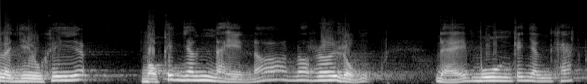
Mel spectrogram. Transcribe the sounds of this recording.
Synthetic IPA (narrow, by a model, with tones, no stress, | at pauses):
laː˨˩ɲi˨˩əwxi˧ʔaː˨˦ | mo˨˩t̚kaː˨˦jɲə˧nna˨˩jnɔ˨˦nɔ˨˦zəː˧jzʊ̰˧˨ŋ͡m | ɗe˧˩˨mu˧ənkaː˨˦jɲə˧nxaː˦˥k̚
